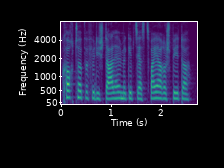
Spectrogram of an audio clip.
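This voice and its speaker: A woman's voice: medium pitch, fairly even intonation, normal speed, smooth, no echo, studio quality, lightly acted. An actress playing a postwar schoolgirl who tells her story in plain, clipped first-person radio drama narration. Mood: matter-of-fact. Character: matter-of-fact postwar schoolgirl telling her scavenging adventures.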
